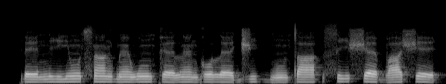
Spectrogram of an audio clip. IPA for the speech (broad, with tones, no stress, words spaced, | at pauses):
ɾe˧ni˧jũ˦ sã˦ɡ͡bɛ̃˧wũ˧kɛ˨ lɛ̃˧ɡo˧ lɛ˨d͡ʒi˧ ɡ͡bũ˨ta˧ | si˦ʃɛ˦˨ba˨˦ ʃe˦˨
